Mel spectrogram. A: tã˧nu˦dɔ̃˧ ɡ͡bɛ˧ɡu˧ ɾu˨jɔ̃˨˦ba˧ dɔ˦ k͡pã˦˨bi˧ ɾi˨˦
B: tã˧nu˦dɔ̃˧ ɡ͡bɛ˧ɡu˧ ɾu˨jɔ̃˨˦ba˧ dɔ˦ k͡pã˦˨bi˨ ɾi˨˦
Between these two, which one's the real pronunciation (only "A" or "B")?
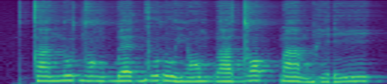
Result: B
